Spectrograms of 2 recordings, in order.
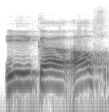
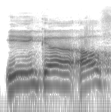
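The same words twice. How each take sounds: The two takes are said the same way.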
